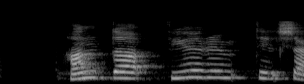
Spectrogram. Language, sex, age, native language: Icelandic, female, 9, Icelandic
